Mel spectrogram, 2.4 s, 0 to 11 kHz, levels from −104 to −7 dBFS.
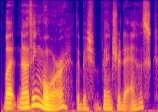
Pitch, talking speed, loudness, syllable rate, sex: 130 Hz, 200 wpm, -19 LUFS, 5.7 syllables/s, male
